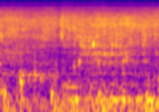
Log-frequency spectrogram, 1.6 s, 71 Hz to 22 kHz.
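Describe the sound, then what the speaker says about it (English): Tap water running steadily into a sink while parts of a Russell Hobbs 5.7L air fryer are washed, a continuous close hiss and splash with no pauses. "First up, I need to wash the components."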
